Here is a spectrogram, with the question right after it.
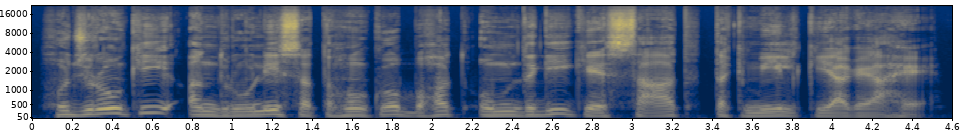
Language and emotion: Urdu, neutral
